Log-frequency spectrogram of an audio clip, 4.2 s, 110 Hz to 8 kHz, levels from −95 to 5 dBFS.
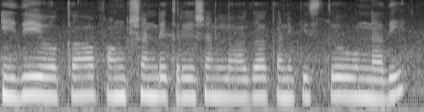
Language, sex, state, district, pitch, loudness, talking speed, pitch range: Telugu, female, Telangana, Mahabubabad, 205 Hz, -15 LUFS, 100 wpm, 205-210 Hz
